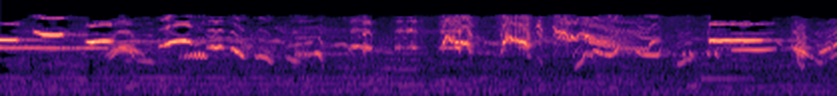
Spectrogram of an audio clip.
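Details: Caged oriental magpie-robin, a first-place contest winner from West Kalimantan, after the contest: a busy tumbling song of twisting whistles, upslurs, downslurs and scratchy notes, delivered in loud bursts with short gaps.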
